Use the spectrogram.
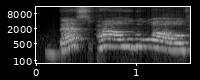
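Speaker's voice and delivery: loud, high and slow. Acted. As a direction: call it out loudly and slowly. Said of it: "he says loudly".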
